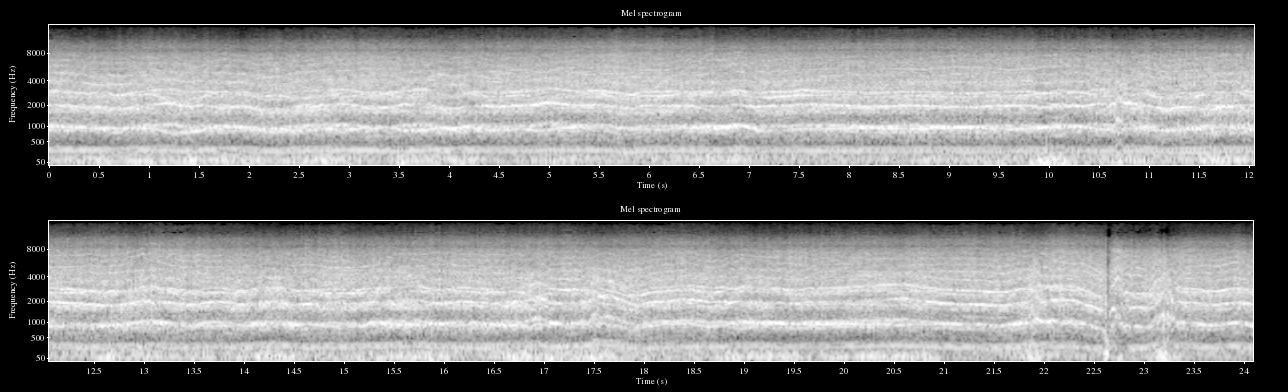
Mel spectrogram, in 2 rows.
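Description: Steady whine of the GEPRC CineLog 35 cinewhoop's brushless motors and ducted propellers in flight. The pitch wavers up and down with throttle changes, over a low rush of prop wash.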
